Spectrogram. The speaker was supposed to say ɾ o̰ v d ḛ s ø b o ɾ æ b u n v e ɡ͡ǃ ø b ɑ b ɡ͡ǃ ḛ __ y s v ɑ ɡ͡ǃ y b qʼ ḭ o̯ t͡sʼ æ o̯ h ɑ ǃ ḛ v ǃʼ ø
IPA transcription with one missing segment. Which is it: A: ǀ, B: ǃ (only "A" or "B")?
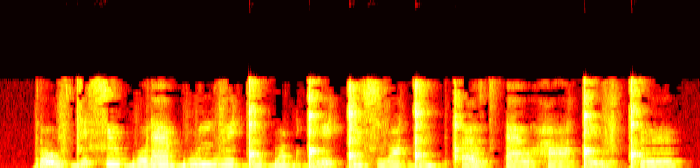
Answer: B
